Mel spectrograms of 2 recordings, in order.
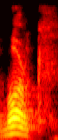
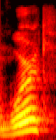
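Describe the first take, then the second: First: The word begins with a B-like sound. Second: The word begins with a W sound. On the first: "W is pronounced as B" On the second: "if you say"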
